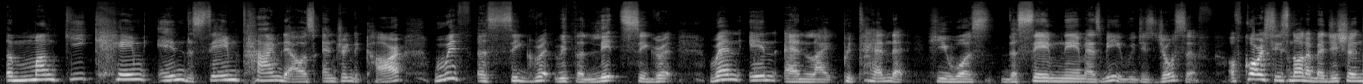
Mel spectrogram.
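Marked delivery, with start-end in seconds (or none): none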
